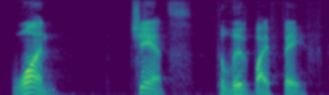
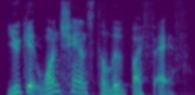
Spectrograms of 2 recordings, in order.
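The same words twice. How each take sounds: First: "One" hit loud and alone, then a pause; emphatic word by word. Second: Said in the usual way. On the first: Shown as a demonstration. Preacher driving home there is only one chance, emphatic and slow with "One" punched.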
